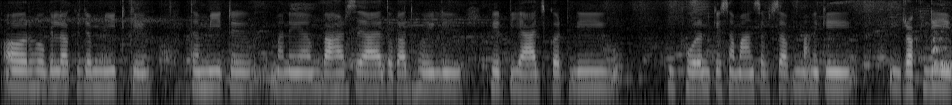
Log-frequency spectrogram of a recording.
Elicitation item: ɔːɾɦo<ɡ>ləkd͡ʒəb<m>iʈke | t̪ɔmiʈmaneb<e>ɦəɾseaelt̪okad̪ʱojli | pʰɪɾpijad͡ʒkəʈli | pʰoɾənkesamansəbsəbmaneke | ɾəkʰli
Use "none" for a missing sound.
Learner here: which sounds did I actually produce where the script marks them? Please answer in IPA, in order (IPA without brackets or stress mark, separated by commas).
ɡ, m, a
